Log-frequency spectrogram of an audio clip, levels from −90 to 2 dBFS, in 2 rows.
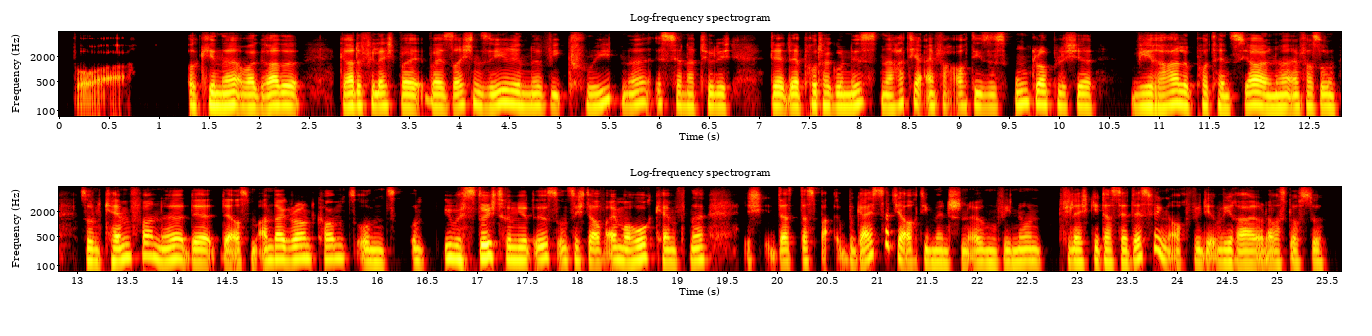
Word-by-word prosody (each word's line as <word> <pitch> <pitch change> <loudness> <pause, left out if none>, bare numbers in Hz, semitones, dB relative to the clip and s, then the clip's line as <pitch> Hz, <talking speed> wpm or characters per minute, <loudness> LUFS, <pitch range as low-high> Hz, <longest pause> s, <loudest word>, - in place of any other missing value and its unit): Boah. - - -8 0.6
Okay, 125 +3 +1
ne, 130 +2 +5
aber 120 0 +3
gerade 130 +2 +4 0.4
gerade 130 +1 +4
vielleicht 130 0 -1
bei 120 -2 +3
bei 120 -1 +1
solchen 135 +5 -1
Serien, 140 +2 +1
ne, 125 0 -3
wie 120 -1 -4
Creed, 155 +10 -4
ne, 145 +5 -2
ist 150 -2 -1
ja 135 - -2
natürlich 125 -1 -2 0.4
der 125 -1 +5
der 125 +1 +3
Protagonist, 130 +2 -1
ne, 120 0 0
hat 155 +2 -4
ja 150 - 0
einfach 130 0 -4
auch 125 0 -4
dieses 120 -2 -2
unglaubliche 140 -4 0 0.4
virale 130 +3 +2
Potenzial, 130 0 +2
ne? 120 +1 +2
Einfach 120 +1 -2
so 120 - 0
'n 115 - -8 0.2
so 130 - -1
'n 120 -1 -4
Kämpfer, 160 +6 +1
ne, 145 +1 +2
der 120 -1 +2
der - - 0
aus 115 0 -1
dem - - -7
Underground 145 +2 +3
kommt 150 +1 -2
und 120 -2 -2 0.2
und 125 -3 -4 0.2
übelst 150 -3 +3
durchtrainiert 145 -4 +5
ist 150 +3 +1
und 130 0 -4
sich 135 -2 -3
da 125 - +2
auf 120 - -2
einmal 130 -3 +2
hochkämpft, 125 -5 0
ne? 135 +2 0 0.3
Ich - - -5
das 120 0 0
das 125 -1 -3
ba - - -6
begeistert 195 - -1
ja - - +5
auch 120 - 0
die 120 - -3
Menschen 115 -1 -1
irgendwie, 115 0 -2
ne? 120 +1 0
Und 125 -2 -3
vielleicht 120 -1 -1
geht 125 -1 -3
das 115 -1 0
ja 115 - +1
deswegen 175 - 0
auch 110 0 -7
vidi 120 0 -3
viral 115 -1 +1
oder - - -1
was 110 -1 -5
glaubst 115 -2 -4
du? 115 -1 -4
125 Hz, 185 wpm, -24 LUFS, 120-140 Hz, 0.6 s, ne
